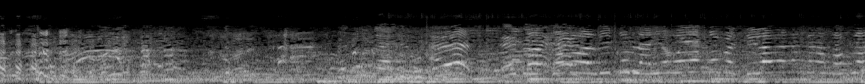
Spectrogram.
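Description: Excited voices, with a child's among them, talking and calling out over background music with steady bass notes. From about three seconds in there is a faint, steady high hiss, a sparkler candle fizzing.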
